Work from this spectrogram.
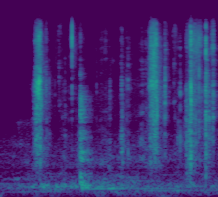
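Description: Scissors snipping through parchment paper to cut small squares from leftover sheets for cake decorating, a series of close, crisp crunching cuts in an uneven rhythm.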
